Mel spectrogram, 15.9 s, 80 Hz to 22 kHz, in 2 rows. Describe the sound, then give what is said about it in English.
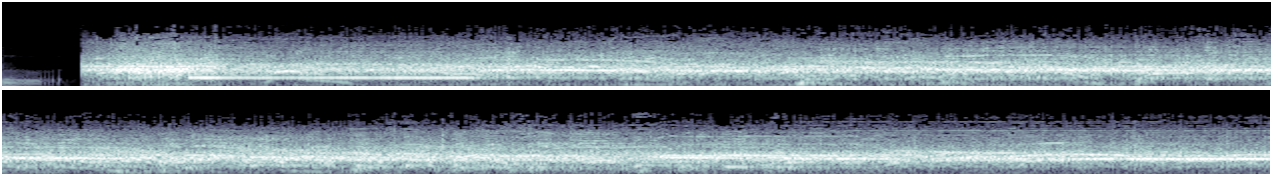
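Loud, sustained crowd roar of baseball fans at Nationals Park celebrating the Washington Nationals' 6-2 World Series-clinching win over the Houston Astros, with cheering and whoops blending into an unbroken wall of noise. “baseball fans erupted in cheers early Thursday morning to celebrate the city's first World Series title in 95 years.”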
